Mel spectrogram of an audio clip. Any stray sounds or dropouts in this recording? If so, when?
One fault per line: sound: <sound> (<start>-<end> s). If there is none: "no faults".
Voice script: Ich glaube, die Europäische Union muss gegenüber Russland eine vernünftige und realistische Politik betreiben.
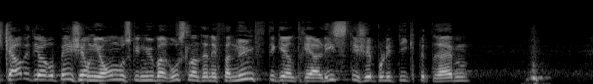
sound: whoosh (5.2-5.5 s)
